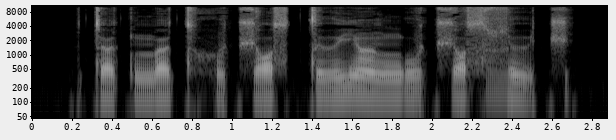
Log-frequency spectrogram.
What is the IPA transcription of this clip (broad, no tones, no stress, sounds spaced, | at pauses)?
t œ t m œ t h u t͡ʃ ɔ s t ɨ j œ̃ ŋ u t͡ʃ ɔ s ɮ ɨ t͡ʃ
